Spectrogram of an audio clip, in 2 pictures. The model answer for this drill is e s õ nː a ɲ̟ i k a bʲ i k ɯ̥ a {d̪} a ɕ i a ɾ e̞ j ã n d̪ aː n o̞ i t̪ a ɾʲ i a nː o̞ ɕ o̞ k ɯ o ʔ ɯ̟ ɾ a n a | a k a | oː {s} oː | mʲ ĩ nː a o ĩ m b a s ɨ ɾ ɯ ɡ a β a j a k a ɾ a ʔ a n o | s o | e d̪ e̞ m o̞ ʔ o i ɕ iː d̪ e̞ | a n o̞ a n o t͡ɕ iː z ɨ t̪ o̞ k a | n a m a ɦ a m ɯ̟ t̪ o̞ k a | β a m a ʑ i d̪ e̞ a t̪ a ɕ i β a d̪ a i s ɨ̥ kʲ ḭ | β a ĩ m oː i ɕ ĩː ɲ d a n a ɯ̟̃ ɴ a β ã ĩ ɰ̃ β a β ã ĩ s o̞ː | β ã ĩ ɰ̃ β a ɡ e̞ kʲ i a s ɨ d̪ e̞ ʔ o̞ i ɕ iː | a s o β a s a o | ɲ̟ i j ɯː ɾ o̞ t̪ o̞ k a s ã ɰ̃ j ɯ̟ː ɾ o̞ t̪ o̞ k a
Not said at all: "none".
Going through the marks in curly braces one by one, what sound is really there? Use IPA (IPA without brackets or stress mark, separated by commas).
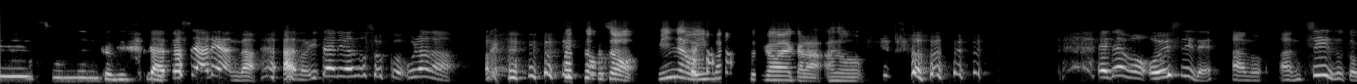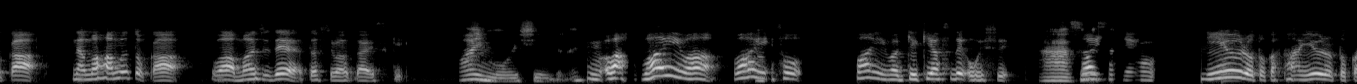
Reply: t̪, s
